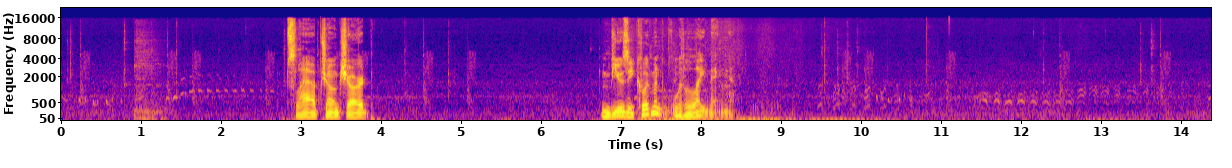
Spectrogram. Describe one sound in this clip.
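Soft menu clicks tick now and then as a selection moves between items.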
